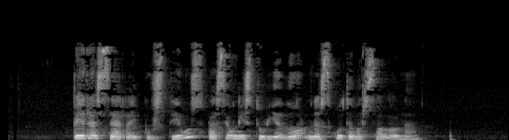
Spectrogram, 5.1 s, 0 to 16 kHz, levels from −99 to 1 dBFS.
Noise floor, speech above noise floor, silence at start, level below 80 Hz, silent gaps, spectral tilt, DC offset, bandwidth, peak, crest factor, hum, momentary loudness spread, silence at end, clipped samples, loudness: -81 dBFS; 54 dB; 0.75 s; -82 dBFS; none; -4 dB/octave; under 0.1%; 11.5 kHz; -8 dBFS; 20 dB; none; 11 LU; 0.9 s; under 0.1%; -27 LUFS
